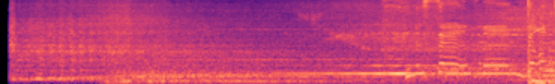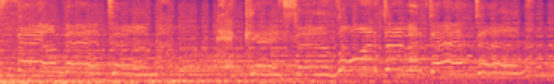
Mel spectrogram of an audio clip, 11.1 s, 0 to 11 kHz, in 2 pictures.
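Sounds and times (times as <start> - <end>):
steady synth tone: 0.1 - 11.0.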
